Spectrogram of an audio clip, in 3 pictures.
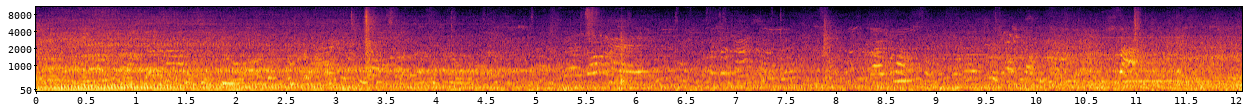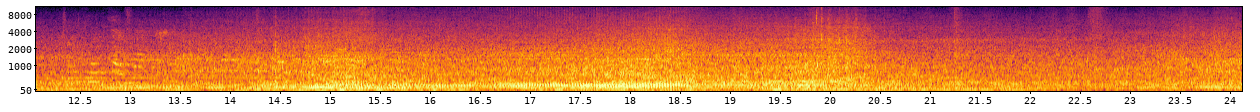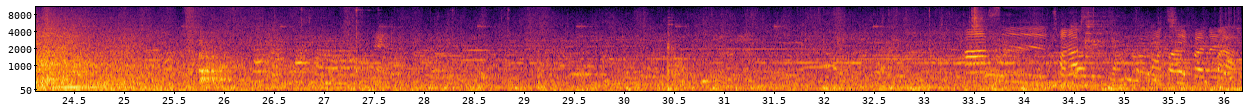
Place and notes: Walking in the traditional market
Rode NT4+Zoom H4n
15 March 2012, ~10:00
